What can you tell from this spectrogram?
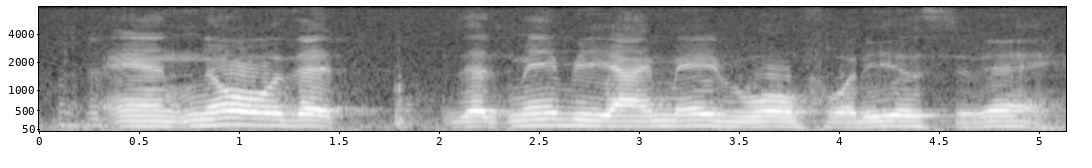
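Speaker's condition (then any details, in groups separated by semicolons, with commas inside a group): Cerebral palsy; since birth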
